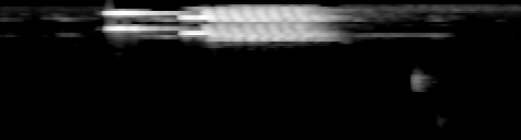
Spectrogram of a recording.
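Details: Japanese robin giving one phrase: a long, thin whistled note held steady, then a fast buzzy trill that fades out. A faint low click follows after a short gap.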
